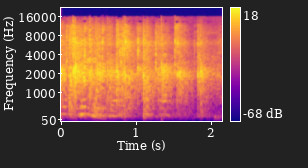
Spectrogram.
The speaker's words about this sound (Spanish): un aplauso al público también para que se oiga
